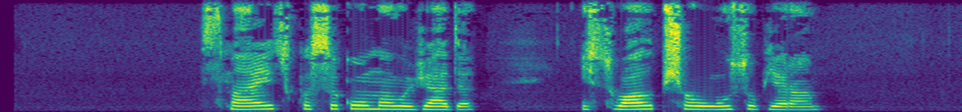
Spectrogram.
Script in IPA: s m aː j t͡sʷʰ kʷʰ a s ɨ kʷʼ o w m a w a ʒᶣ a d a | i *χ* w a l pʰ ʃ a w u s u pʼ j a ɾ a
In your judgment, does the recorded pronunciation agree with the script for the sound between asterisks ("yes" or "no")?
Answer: no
